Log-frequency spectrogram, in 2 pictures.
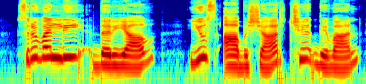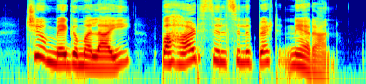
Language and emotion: Kashmiri, neutral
